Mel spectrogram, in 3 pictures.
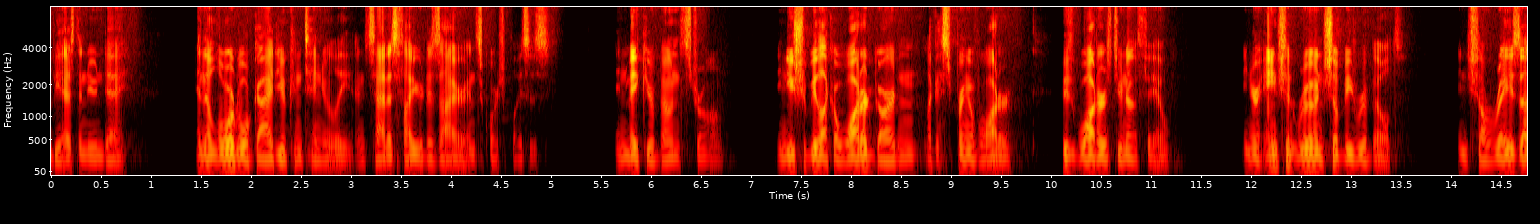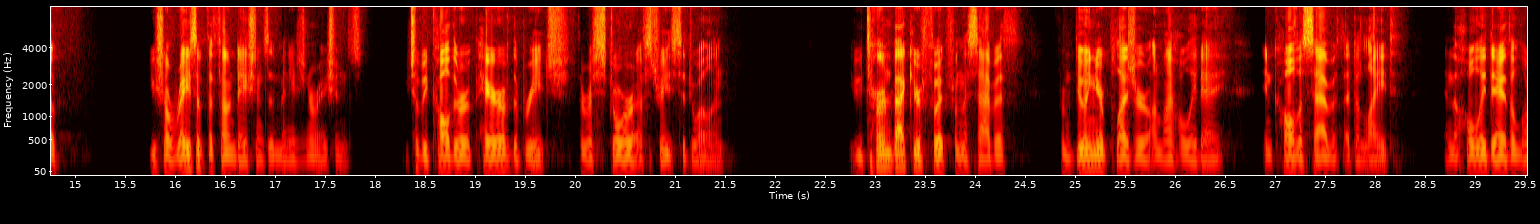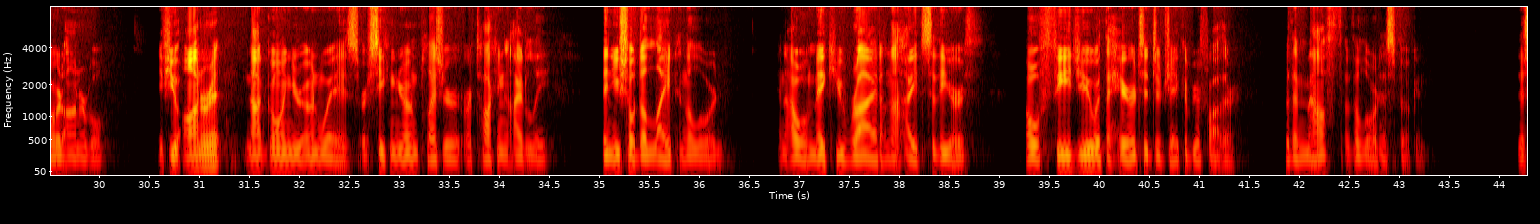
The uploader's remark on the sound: at Sojourn Galleria Church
